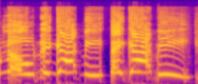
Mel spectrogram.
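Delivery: high, loud hammed-up wail; mock wail. Vlogger hamming up catching coworkers' cold, high mock wail. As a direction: wail it like a fake tragedy. Realizing she caught the cold.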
